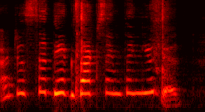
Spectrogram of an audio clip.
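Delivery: very high, squeaky, indignant, disbelieving voice.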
